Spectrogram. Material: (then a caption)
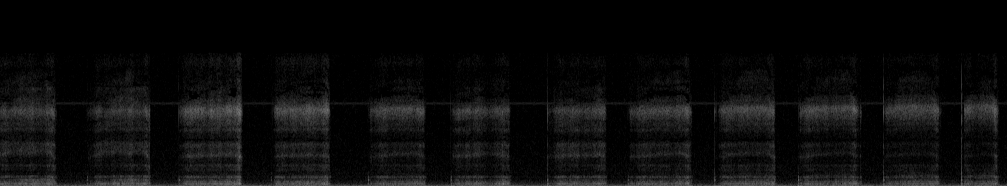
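Paper. A pen writes and scratches across the top sheet of a thick, solid stack of white paper sheets resting on a foam block. Bursts of dry, scratchy strokes repeat in a steady rhythm, separated by brief pauses, with a bright, hissy edge over a low, continuous rumble.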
